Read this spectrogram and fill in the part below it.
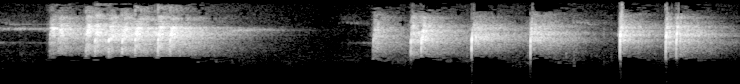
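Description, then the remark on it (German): A bird call alone: a buzzy, high-pitched trill lasting about a second, then a pause and a series of six quick ratcheting notes, like someone winding a clock. Clear. “Klingt wirklich so ein bisschen, als würde man eine Uhr aufziehen. Das schreibt zumindest der Svensson, also der Kosmos-Vogelführer.”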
